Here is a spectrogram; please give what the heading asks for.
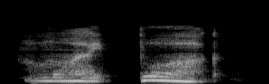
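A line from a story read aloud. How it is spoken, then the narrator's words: Whisper. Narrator (Russian): Только и прошептал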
